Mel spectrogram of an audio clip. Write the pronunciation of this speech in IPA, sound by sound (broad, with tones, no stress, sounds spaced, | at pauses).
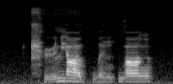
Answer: ʈ͡ʂʰ ɻ̩˧˥ l j ɑ˥˩ ʊ̯ k w ə˧˥ n p w ɑ˥ ŋ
